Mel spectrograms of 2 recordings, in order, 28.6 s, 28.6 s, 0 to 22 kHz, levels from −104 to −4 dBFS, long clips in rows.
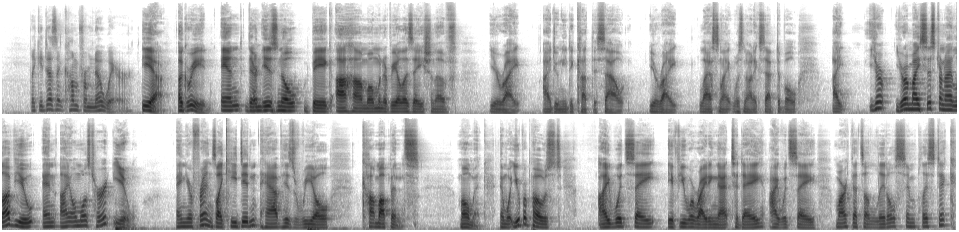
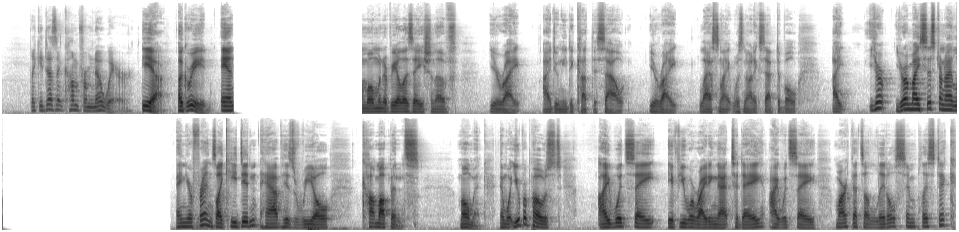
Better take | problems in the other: first | audio cutting out; at 3.5 s for 2 s and at 14 s for 2.5 s

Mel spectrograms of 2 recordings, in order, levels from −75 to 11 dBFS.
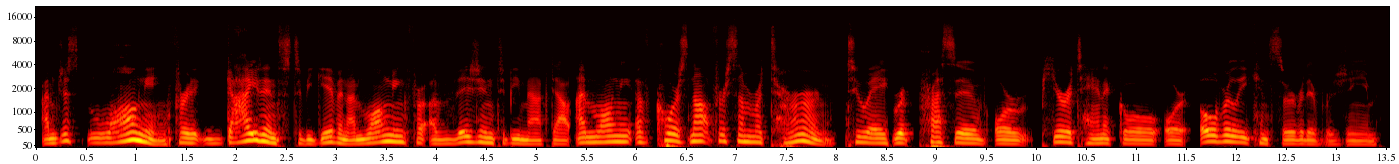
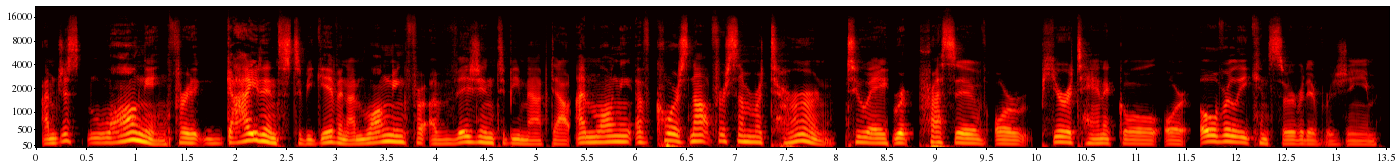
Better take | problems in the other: second | muffled; very; fading above 2 kHz

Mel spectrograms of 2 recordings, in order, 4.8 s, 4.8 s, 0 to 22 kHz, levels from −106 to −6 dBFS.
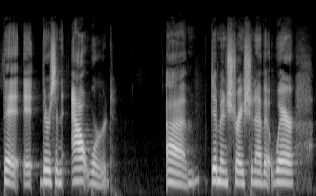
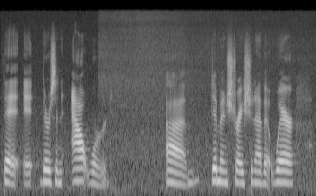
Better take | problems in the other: first | hiss; faint; throughout; 20 dB below the speech

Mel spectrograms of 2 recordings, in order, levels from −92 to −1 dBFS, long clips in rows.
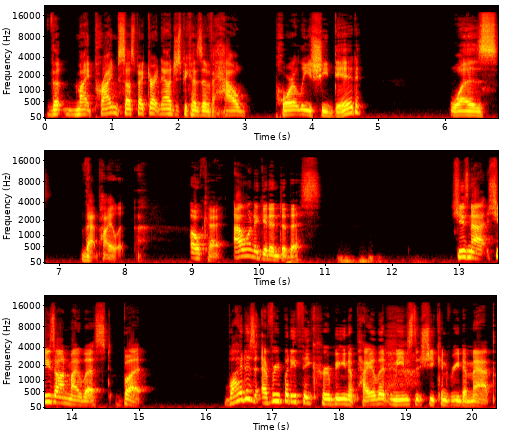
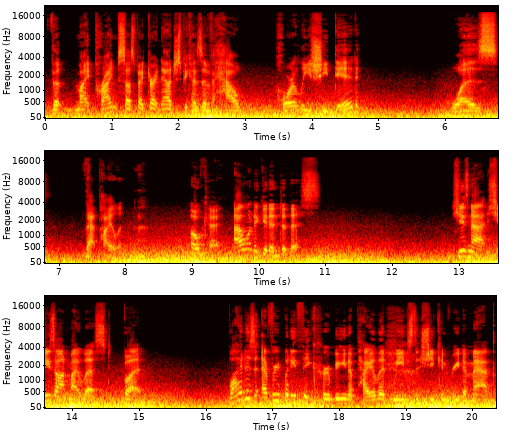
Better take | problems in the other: first | low rumble; noticeable; throughout; 10 dB below the speech

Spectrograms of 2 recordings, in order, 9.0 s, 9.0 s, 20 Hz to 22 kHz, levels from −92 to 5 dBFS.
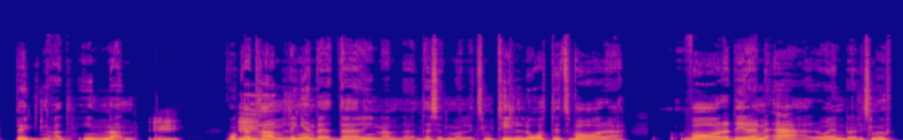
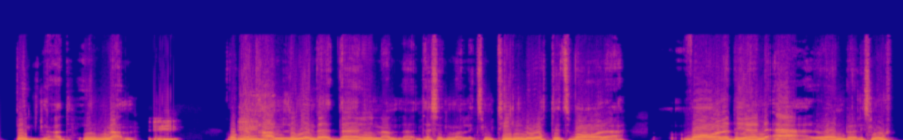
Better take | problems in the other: first | distortion; heavy; 22% of the sound clipped

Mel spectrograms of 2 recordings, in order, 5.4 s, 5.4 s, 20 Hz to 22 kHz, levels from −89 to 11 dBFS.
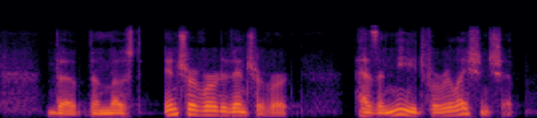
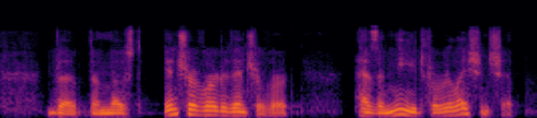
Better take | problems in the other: first | garbled, watery; badly; nothing above 7.5 kHz; slightly in the first

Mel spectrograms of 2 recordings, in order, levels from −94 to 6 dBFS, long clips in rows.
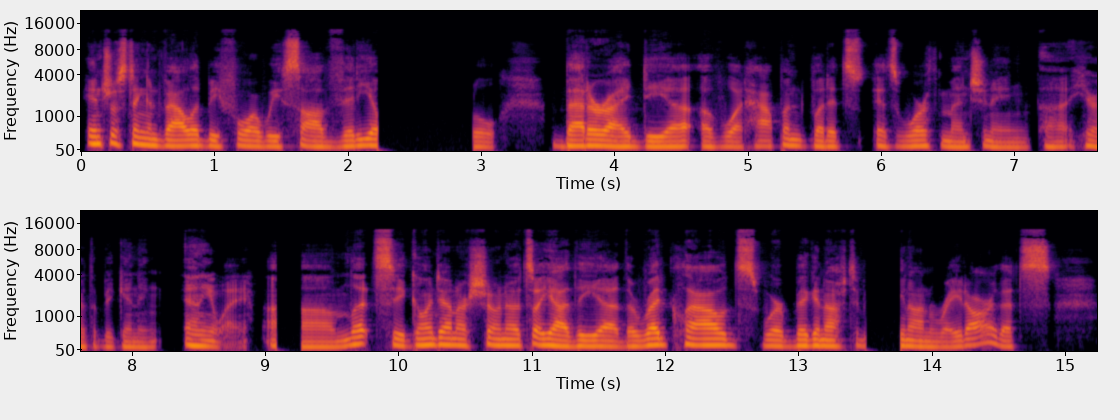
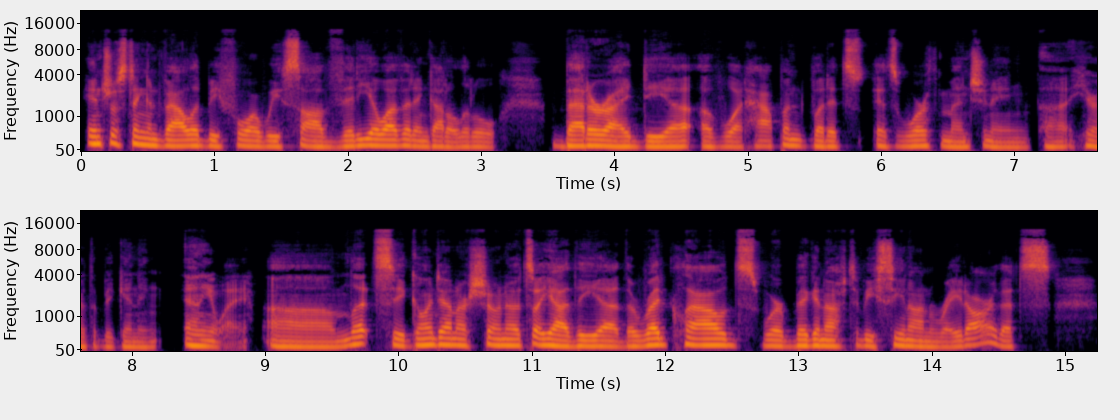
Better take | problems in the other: second | audio cutting out; at 2 s for 0.5 s, at 9 s and at 14 s

